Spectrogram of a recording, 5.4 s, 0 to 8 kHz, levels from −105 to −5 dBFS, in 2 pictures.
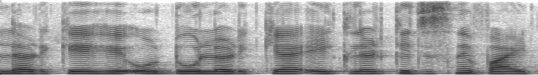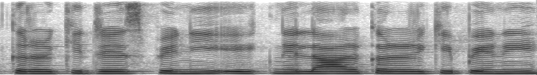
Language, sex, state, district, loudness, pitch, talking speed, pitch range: Hindi, female, Bihar, East Champaran, -22 LUFS, 210 Hz, 225 wpm, 200-215 Hz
